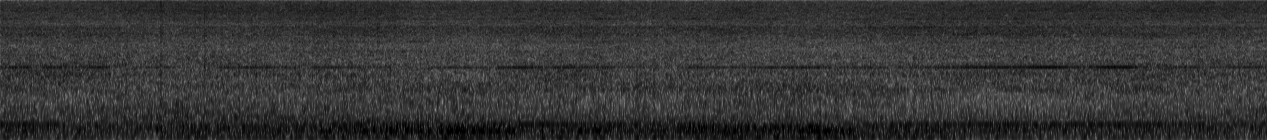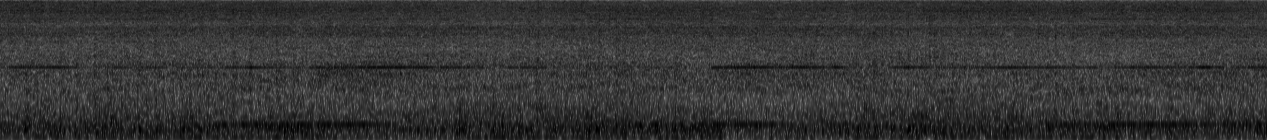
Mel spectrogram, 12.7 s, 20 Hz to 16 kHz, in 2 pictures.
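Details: Sebo Automatic X5 upright vacuuming a living room: loud steady roar with a constant high whistle and coarse buzzing rattle, occasional belt-slip-like squeal; the belt was checked, and brush roll play is suspected, not confirmed.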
